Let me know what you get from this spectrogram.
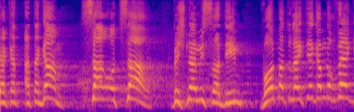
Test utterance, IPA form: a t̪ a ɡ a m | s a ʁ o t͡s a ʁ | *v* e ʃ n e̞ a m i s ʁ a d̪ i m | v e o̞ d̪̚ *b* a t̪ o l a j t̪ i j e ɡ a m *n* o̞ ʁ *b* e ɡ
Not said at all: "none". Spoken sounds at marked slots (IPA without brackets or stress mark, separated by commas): b, m, n, v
